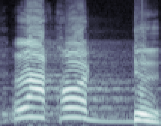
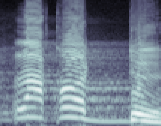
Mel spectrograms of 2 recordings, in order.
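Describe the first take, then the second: First: The final d is released with a bounce. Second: The final d is released with a bounce.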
